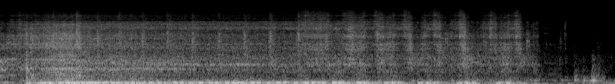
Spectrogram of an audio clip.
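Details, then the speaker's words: Squarebody C20 V8 truck, first start after sitting for years: fires and runs rough, loping and sagging, then dies; owner suspects tank fuel is low so the pickup tube isn't getting fuel. "well i at least got it to run long enough to move it but i'm gonna fire it up again back it up a little more and see if i can get it to pick up fuel from its own tank i think it's a little low so it's not actually getting fuel to the pickup tube"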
